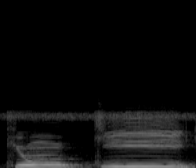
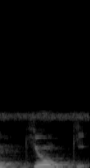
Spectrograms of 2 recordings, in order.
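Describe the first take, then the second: First: क्योंकि slow and high, long final kee; wrong pronunciation. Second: क्योंकि high and short, clipped ki; correct pronunciation. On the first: Teacher showing a misspelling, क्योंकि stretched to long kee. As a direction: drag the ending of क्योंकि to keee. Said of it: "क्योंकि नहीं होता है". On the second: Teacher correcting learners, क्योंकि ended on short ki. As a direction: keep the final i of क्योंकि short. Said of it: "छोटे की मात्रा क पे". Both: Shown as a demonstration.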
